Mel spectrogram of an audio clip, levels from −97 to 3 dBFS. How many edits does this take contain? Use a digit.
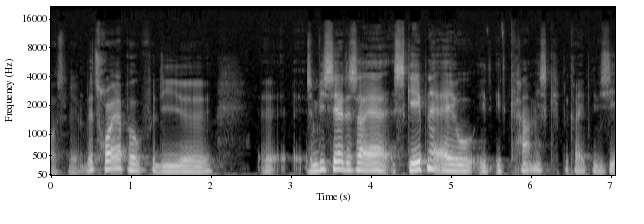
1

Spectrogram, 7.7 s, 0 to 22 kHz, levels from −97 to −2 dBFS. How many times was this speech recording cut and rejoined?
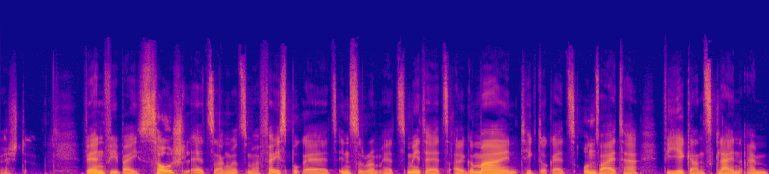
1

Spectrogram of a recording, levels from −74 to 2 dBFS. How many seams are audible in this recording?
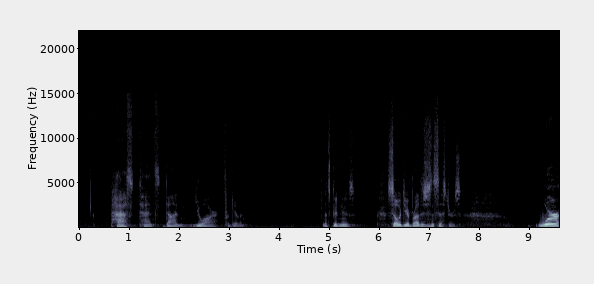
0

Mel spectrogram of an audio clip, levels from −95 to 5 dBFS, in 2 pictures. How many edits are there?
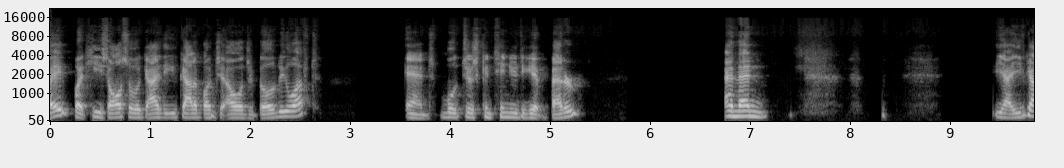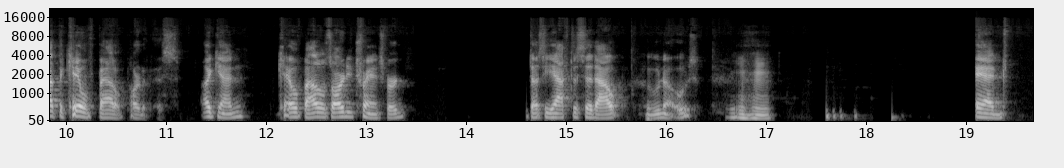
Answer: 0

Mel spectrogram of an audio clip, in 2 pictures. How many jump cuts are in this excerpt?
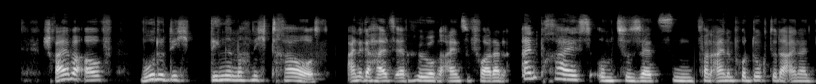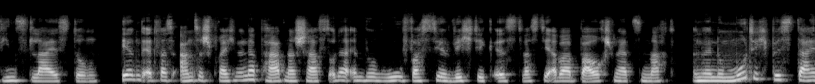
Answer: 2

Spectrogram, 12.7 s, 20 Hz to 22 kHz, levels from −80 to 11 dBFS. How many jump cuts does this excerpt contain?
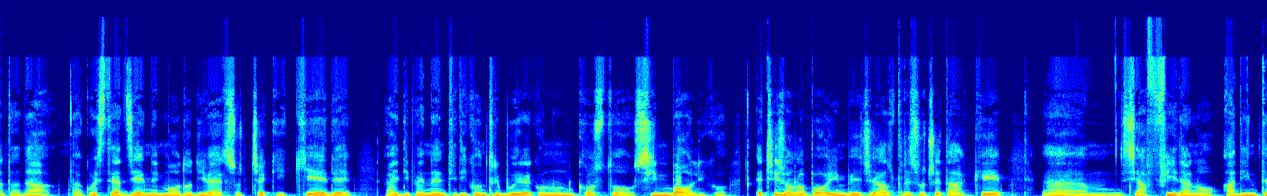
1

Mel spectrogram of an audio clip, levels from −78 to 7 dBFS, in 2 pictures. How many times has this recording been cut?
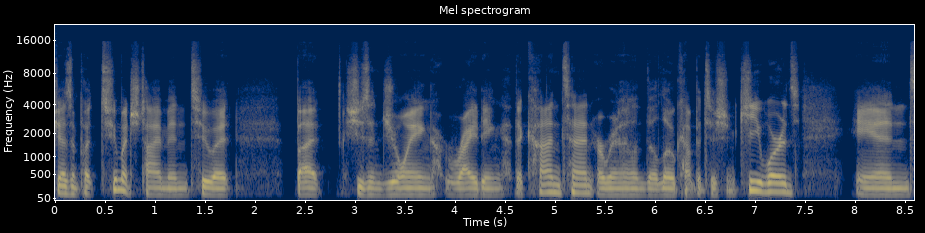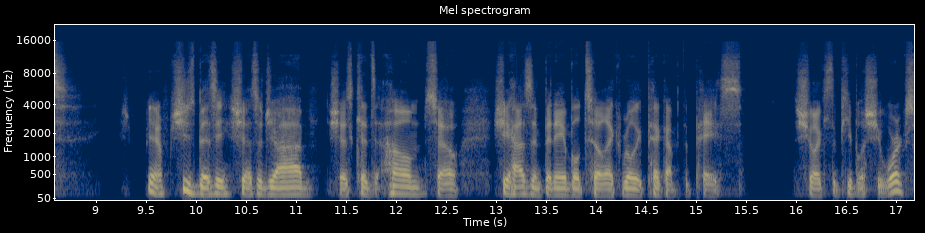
2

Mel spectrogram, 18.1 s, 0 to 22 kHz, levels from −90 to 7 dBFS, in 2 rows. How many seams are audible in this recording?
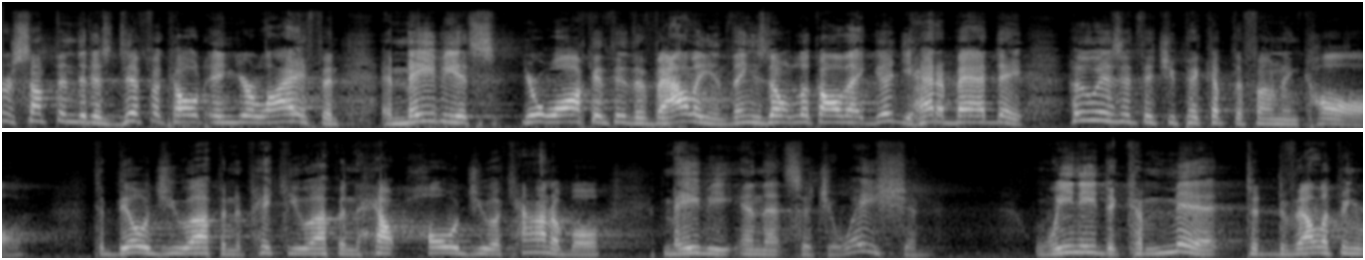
0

